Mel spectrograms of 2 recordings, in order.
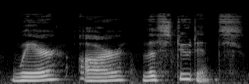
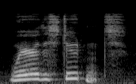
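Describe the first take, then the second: First: Each word is said separately and carefully. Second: The question word is run together with the verb.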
